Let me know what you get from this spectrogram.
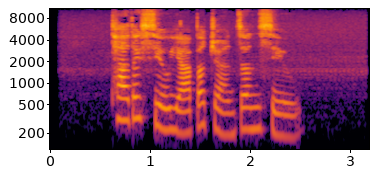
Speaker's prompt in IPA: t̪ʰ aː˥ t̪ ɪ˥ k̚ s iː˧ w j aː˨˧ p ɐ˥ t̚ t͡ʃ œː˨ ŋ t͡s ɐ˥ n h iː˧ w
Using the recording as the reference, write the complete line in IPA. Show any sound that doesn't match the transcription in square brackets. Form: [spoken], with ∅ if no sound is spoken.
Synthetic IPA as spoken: t̪ʰ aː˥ t̪ ɪ˥ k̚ s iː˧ w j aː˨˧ p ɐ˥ t̚ t͡ʃ œː˨ ŋ t͡s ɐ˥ n [s] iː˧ w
